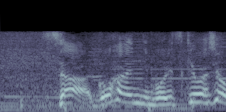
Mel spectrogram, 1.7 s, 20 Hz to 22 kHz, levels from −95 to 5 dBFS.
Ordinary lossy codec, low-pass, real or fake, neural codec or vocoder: none; none; real; none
